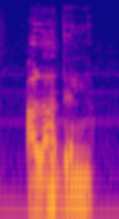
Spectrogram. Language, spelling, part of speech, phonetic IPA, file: Polish, Aladyn, proper noun, [aˈladɨ̃n], Pl-Aladyn.ogg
